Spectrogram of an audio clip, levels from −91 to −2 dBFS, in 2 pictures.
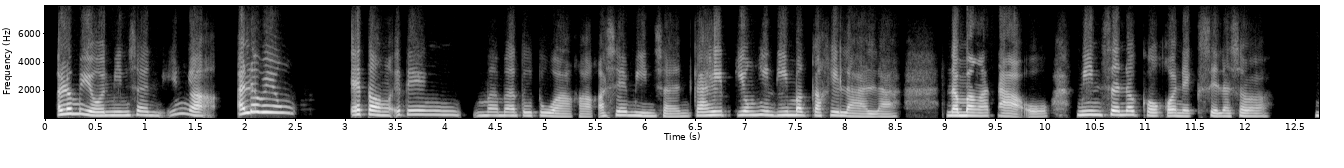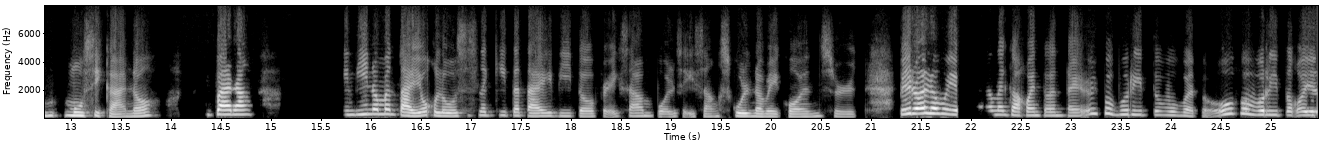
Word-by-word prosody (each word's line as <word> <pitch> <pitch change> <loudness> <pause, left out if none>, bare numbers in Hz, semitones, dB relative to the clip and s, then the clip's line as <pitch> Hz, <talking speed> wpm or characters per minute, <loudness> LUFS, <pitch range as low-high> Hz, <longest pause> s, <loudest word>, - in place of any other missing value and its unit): alam 350 +3 +8
mo 345 - 0
'yon, 240 -3 +4
minsan 250 -2 -1
'yun 325 +8 -8
nga, 245 +3 +2 0.2
alam 445 +8 +7
mo 470 - +6
'yung 435 -1 0 0.7
itong 295 -3 +5
ito 280 +2 -4
'yung 295 -1 0 0.4
ma 235 +1 -4
matutuwa 225 -5 -2
ka 175 -1 -5
kasi 255 +4 0
minsan, 205 -4 -3
kahit 255 +3 +1
'yung 270 +1 +2
hindi 260 -1 0
magkakilala 215 -8 -1 0.5
na 230 0 +7
mga 220 -1 +5
tao, 190 -2 -1 0.2
minsan 275 0 +2
nagko-connect 220 -6 -1
sila 200 -3 -2
sa 195 -2 -2 0.5
mu 225 0 -2 0.3
musika 205 -7 -3
'no, 215 +6 -3 0.6
parang, 310 0 +7 0.9
hindi 290 +3 -3
naman 335 -1 +2
tayo 230 -2 +3
close 210 -3 -1
tas 250 +2 -11
nagkita 240 -1 -6
tayo 200 -1 0
dito, 195 -3 -6
for - - -8
example 200 -2 -8
sa 190 - -21
isang 180 0 -11
school 200 -2 +1
na 185 -2 -2
may 175 -1 -4
concert, 170 -1 -8 0.4
pero 360 +3 +4
alam 380 -1 +8
mo 350 - 0
'yun 300 -1 0 0.2
parang 285 -8 -7
nagkakuwentuhan 245 -3 -3
tayo, 250 +9 -6
"ay 360 - -3
paborito 290 -6 -4
mo 255 -2 -7
ba 210 -4 -5
'to, - - -14
oh 340 +5 -1
paborito 285 -7 -1
ko 240 - -6
'yan." 255 0 +1
235 Hz, 150 wpm, -18 LUFS, 200-280 Hz, 0.9 s, alam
